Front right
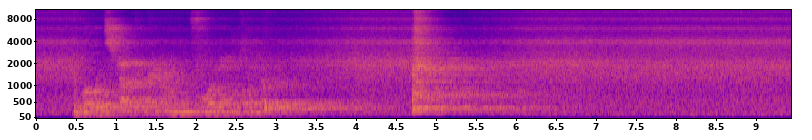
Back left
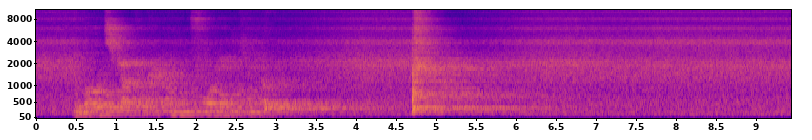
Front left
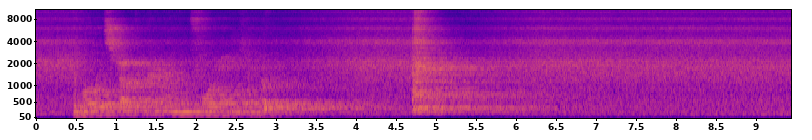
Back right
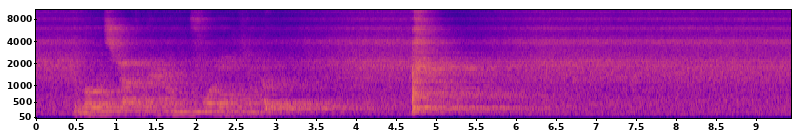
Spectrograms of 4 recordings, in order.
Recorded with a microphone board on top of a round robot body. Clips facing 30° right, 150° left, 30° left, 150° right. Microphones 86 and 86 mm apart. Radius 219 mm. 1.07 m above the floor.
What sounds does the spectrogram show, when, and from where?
0.5 s a man speaking: 5° right, 2.0 m
2.8 s a cat meowing: 50° left, 0.9 m
4.7 s a snare drum: 160° left, 0.6 m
